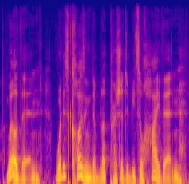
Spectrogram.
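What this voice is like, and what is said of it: Deliberately bad British accent. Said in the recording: “a terrible English accent ... British accents”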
